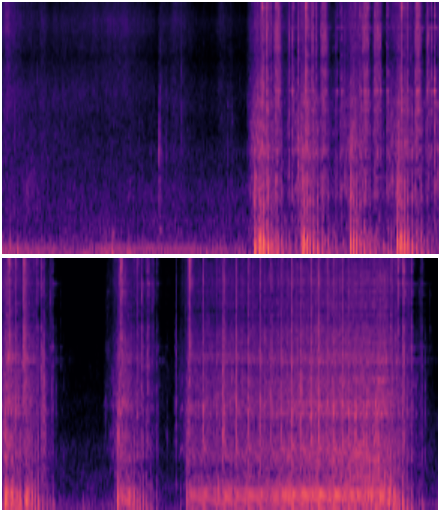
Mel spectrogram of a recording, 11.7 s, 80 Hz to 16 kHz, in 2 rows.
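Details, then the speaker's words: Husqvarna chainsaw that wouldn't start, about 80 psi compression, runs only on mixed fuel poured into the spark plug hole; fires and buzzes unevenly in short bursts, stalls, catches, then fades: fuel delivery fault at the carburetor. "so it ran for a bit on the fuel that i put into the engine which is great news"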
